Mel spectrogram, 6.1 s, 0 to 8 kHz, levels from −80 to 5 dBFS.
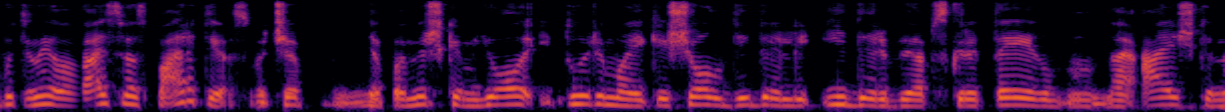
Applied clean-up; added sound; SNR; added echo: none; none; none; none.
